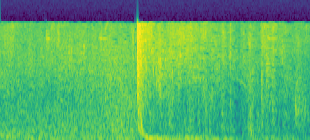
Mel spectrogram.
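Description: A heavy metal pod slams into the ground with a deep thud.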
